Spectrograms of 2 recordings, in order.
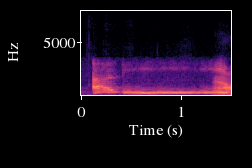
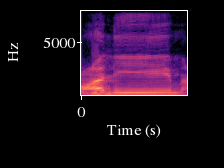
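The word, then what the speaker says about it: عَلِيمٌ: লাহ ইন্নাল্লাহা বিকুল্লি শাইইন আলিম আলিম আইনটা গলার মধ্যখান থেকে মধ্য অংশ থেকে উচ্চারণ করার চেষ্টা করব ইনশাআল্লাহ ইন্নাল্লাহা বিকুল্লি শাইইন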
